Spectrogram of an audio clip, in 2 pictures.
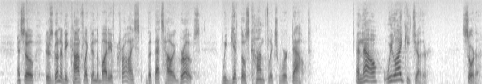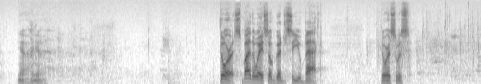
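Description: A man lectures through a microphone in a large echoing hall.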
